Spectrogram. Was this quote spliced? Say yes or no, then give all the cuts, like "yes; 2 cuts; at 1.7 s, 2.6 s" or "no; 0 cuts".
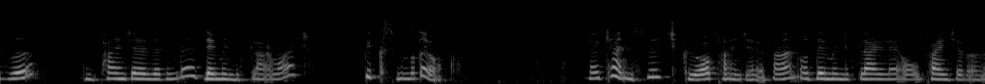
no; 0 cuts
